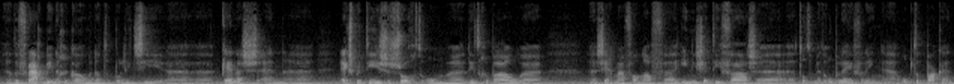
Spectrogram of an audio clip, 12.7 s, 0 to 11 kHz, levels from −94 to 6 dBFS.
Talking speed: 150 wpm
